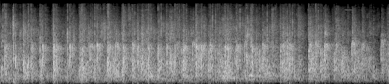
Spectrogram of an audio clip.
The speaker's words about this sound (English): So we do want to congratulate all those who are involved and make container operations happen from all of the departments across the port. And thank you for your dedication and your efforts to keep us going. Let's give them all a round of applause.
